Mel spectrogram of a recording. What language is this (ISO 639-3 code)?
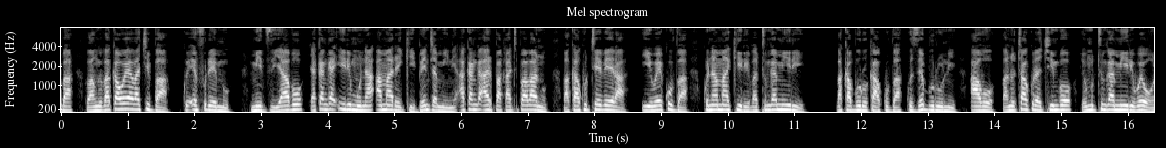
sna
